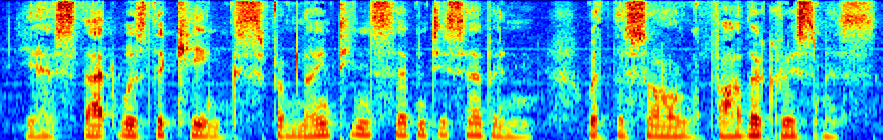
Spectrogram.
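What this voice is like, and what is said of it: Soft, soothing, calming voice. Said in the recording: “put on my nice soothing voice ... to help you relax and settle down”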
